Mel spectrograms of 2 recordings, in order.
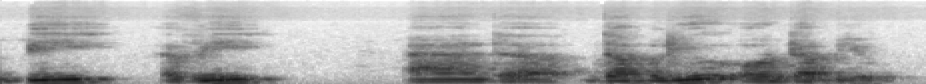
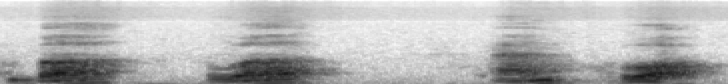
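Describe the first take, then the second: First: B, V, W said as plain alphabet letter names; name each letter as in the alphabet. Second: B, W, W said as bare sounds from the throat; letter sounds. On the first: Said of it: "we pronounce them as". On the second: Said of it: "I'm making the sound of each of them as". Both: Shown as a demonstration.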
